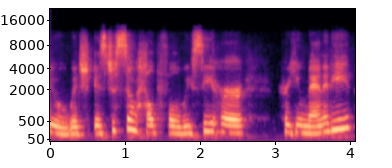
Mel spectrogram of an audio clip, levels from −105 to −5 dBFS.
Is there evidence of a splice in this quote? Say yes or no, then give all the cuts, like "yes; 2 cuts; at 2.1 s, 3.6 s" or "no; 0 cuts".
no; 0 cuts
